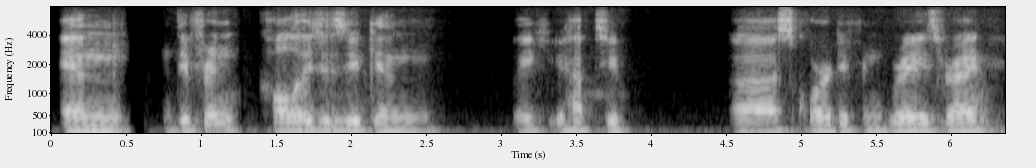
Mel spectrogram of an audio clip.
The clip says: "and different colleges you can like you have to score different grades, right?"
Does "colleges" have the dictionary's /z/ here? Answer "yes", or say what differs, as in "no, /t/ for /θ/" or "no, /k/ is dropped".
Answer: yes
